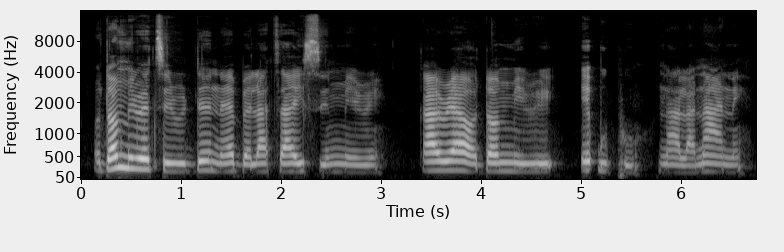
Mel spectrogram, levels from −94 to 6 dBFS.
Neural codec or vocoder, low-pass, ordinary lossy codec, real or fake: none; 14.4 kHz; none; real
